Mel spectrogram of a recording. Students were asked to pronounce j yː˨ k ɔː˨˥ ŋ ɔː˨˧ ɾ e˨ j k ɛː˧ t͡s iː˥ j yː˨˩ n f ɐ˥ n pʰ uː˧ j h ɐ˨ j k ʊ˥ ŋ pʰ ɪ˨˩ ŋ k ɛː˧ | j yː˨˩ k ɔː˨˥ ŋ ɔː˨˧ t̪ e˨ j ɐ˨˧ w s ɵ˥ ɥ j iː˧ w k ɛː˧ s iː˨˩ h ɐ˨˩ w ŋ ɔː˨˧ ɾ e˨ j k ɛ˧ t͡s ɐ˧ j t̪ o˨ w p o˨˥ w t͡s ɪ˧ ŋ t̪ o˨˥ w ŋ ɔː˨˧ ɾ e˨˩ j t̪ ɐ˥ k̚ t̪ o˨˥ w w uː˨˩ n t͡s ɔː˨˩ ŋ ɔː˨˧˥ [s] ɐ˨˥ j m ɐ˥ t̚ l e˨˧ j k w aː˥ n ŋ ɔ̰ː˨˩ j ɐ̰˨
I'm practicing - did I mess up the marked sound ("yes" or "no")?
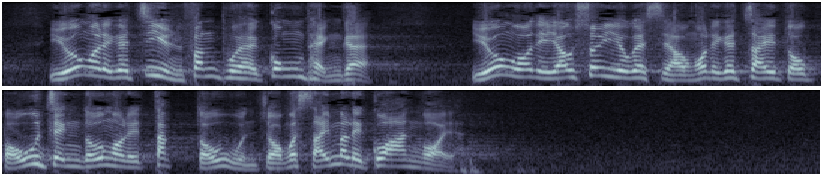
no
